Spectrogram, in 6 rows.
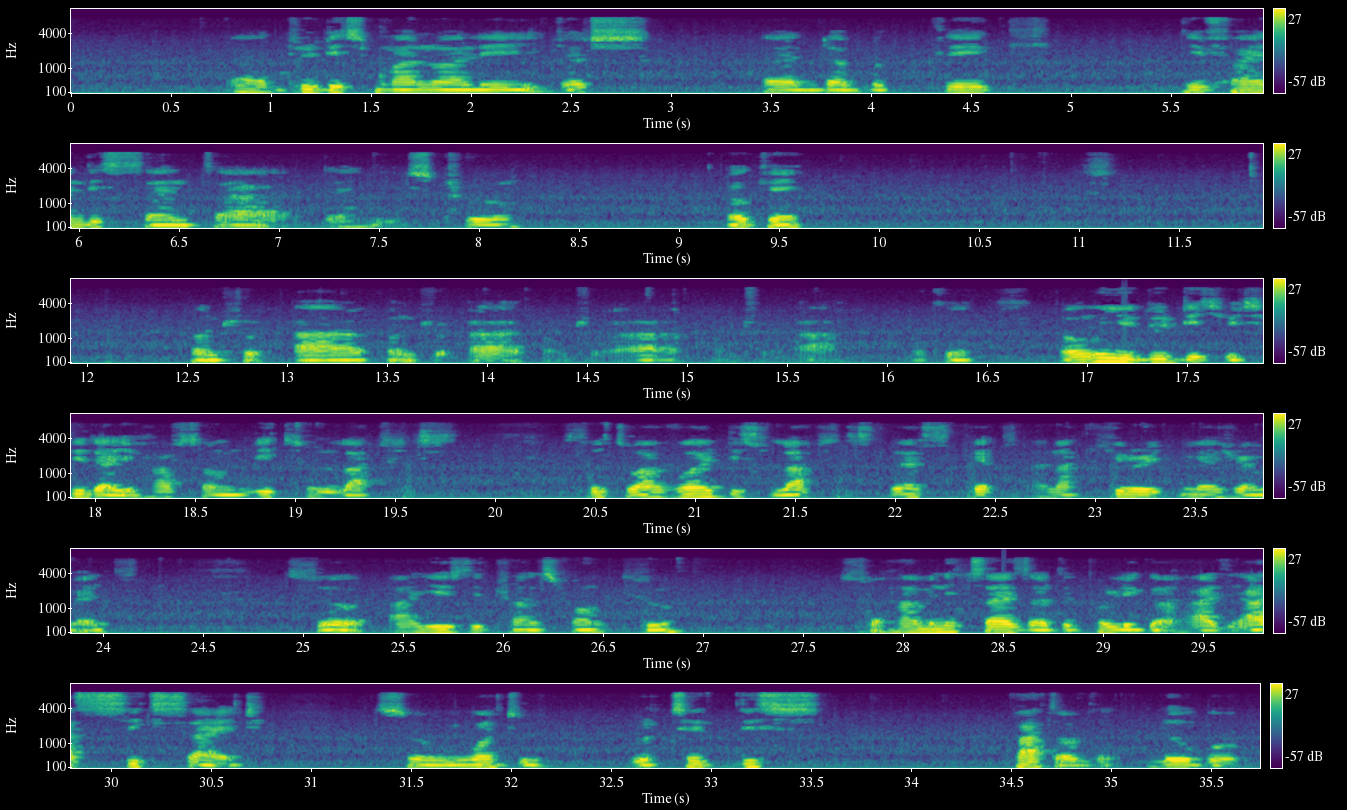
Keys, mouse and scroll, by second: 0.6-10.6 drag, 10.6 right click, 12.7 ctrl+r, 21.4 ctrl+r, 26.8 click, 32.8 click.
